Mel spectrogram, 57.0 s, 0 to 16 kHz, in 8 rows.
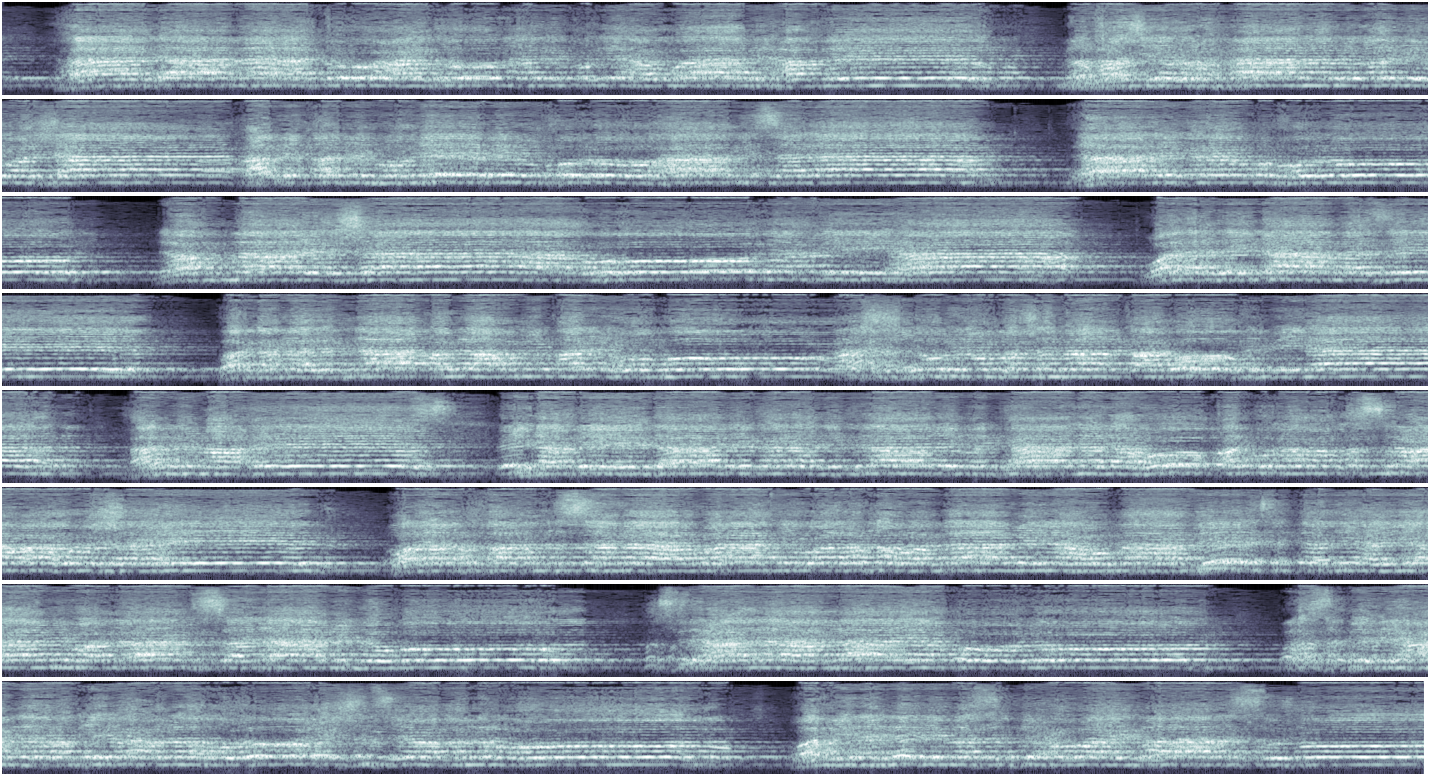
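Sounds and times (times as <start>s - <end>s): men chanting in unison: 0.0s - 57.0s.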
